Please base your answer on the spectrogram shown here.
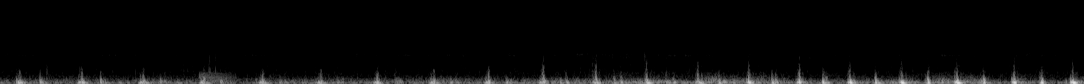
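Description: Rapid low thumps, about 105 a minute, with uneven spacing between beats; a fast, irregular heartbeat.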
